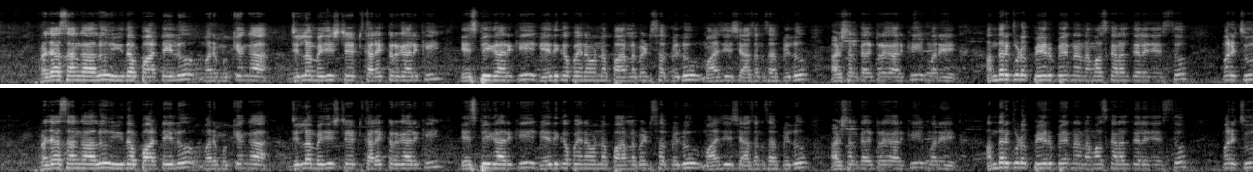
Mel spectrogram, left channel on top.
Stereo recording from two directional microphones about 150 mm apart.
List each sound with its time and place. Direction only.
0.3 s a man's voice: 35° right (ahead or behind); by 2.2 s 55° right (ahead or behind)
2.9 s a man's voice: 90° right
3.8 s a man's voice: 40° right (ahead or behind)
